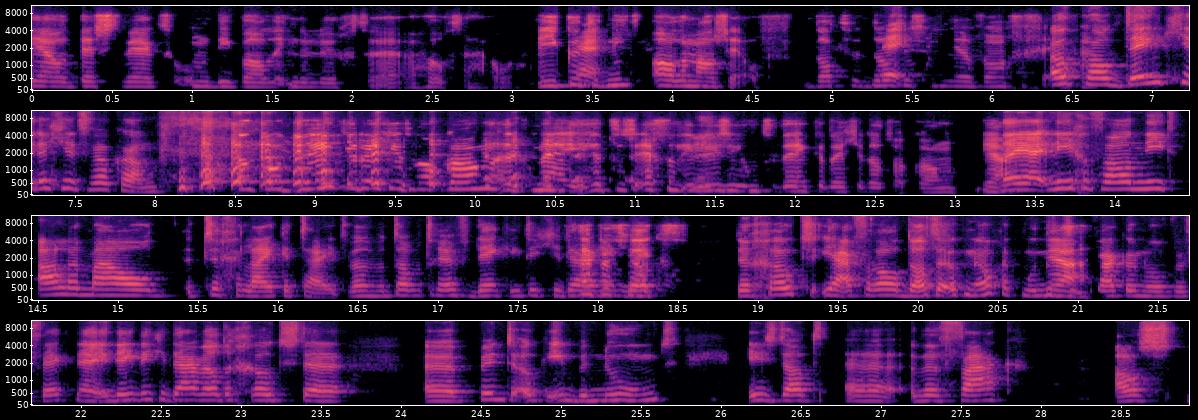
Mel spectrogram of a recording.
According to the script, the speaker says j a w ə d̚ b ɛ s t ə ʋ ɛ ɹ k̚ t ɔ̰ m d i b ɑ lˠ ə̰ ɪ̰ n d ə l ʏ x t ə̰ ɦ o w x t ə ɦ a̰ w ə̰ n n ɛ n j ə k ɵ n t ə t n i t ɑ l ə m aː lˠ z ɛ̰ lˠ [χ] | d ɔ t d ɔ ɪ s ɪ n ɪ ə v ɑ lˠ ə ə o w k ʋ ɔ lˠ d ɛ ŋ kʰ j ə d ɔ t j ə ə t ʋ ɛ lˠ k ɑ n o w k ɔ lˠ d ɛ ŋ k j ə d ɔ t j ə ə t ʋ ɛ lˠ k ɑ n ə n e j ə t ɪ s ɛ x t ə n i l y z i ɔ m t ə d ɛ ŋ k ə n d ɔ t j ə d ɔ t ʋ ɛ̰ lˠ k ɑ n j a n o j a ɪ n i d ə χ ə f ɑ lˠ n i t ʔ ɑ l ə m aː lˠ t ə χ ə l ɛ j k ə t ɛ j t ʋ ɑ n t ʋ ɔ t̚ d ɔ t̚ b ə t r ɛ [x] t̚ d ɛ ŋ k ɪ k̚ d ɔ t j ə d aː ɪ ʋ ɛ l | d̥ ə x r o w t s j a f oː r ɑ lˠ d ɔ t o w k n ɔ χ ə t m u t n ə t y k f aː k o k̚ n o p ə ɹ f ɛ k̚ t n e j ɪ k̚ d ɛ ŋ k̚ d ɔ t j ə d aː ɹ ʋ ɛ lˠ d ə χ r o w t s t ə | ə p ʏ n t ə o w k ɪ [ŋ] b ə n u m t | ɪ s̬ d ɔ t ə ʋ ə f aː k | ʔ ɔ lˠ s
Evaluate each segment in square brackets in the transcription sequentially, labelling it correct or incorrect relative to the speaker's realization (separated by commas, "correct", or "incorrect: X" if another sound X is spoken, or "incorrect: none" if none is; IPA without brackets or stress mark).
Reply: incorrect: f, incorrect: f, incorrect: n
